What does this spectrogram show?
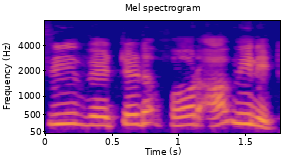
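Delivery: very slow, word by word for notes; slow dictation. Shown as a demonstration. Teacher dictating slowly to the class for notes. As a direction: read it out slowly so students can write. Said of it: "teacher repeats the example slowly".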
